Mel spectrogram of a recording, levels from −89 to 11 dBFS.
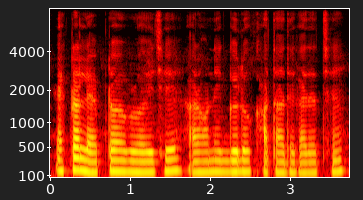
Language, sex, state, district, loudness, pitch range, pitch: Bengali, male, West Bengal, Alipurduar, -19 LUFS, 140-150 Hz, 145 Hz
